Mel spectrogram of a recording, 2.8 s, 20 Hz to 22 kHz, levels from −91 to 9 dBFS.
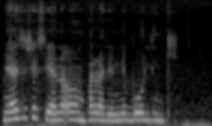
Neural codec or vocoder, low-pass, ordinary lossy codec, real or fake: none; none; none; real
